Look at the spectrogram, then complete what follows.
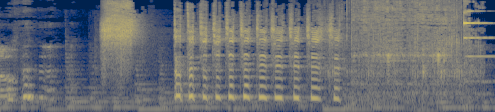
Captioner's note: imitates wheel spinning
